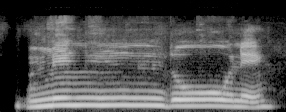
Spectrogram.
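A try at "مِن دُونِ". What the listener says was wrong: A little bit more concealing of the noon sound. You can practice it.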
